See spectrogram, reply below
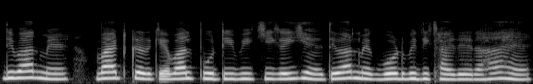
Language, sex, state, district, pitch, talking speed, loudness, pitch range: Hindi, female, Jharkhand, Garhwa, 255 Hz, 225 wpm, -14 LUFS, 250-270 Hz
